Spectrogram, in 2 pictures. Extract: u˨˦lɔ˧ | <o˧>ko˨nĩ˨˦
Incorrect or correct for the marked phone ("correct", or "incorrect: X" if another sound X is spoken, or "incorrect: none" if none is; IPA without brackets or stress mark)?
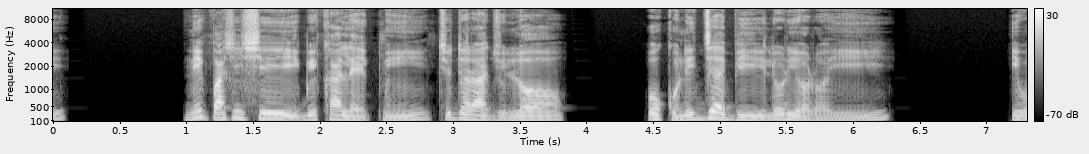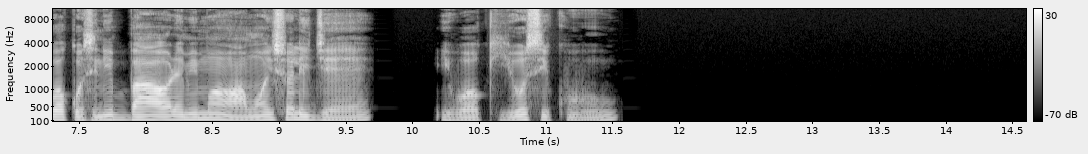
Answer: correct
